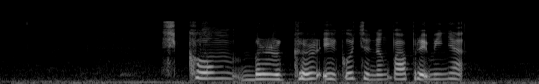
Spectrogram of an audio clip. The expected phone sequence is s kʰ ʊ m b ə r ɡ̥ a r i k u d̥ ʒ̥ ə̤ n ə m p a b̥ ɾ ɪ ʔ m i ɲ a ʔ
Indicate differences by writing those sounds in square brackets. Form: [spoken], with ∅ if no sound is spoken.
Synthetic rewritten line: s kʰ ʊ m b ə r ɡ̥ [ə] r i k u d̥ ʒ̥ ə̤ n ə [ŋ] p a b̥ ɾ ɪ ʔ m i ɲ a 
